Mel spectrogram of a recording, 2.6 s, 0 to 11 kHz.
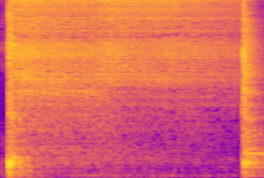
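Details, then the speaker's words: GM 4L60E input drum air test during rebuild: steady even air hiss for about two seconds, cut off cleanly; this is the normal blind bleed, drum seals well with no air or fluid from the check ball and no bubbles around the shaft. "the sound of the blind bleed. That's a nice seal. No fluid or air coming out this check ball, and no air bubbles coming out around that shaft."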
